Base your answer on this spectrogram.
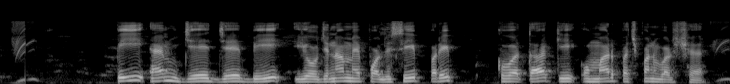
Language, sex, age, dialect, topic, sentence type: Hindi, male, 25-30, Hindustani Malvi Khadi Boli, banking, statement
